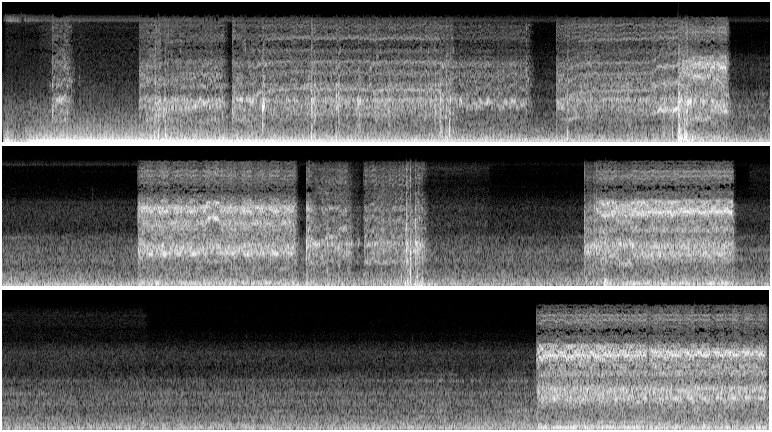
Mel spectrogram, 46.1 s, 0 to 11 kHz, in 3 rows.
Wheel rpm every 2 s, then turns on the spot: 30, 120, 170, 200, 180, 150, 180, 20, 10, 150, 150, 140, 0, 70, 130, 10, 0, 0, 0, 0, 40, 140, 140.
20-22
